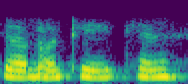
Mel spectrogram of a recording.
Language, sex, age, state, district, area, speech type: Hindi, female, 45-60, Uttar Pradesh, Ayodhya, rural, conversation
